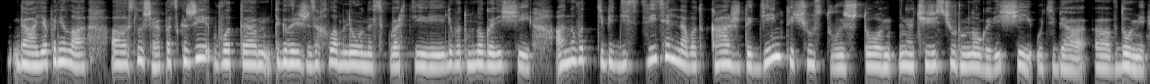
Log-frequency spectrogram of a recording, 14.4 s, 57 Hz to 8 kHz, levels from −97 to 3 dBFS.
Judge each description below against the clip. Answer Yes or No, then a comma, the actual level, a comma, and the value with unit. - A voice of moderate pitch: Yes, medium, 180 Hz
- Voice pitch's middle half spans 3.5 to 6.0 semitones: No, average, 2.9 semitones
